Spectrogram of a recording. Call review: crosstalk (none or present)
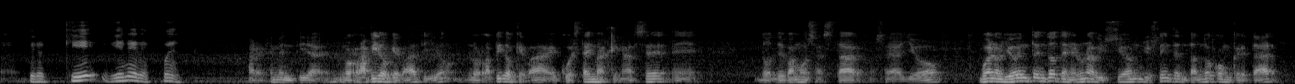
none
